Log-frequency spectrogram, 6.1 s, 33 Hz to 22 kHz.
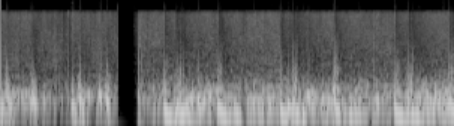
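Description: Low, regular heart thumps with an extra soft beat just before the first sound: an S4 atrial gallop, a stiff ventricle.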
